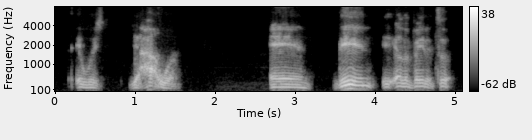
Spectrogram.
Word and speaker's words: Yahweh: on my wrist yhwh and they it's really pronounced yahwa you know what I'm saying like it's not Yahweh it was yahawah and then it elevated to Aha you know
